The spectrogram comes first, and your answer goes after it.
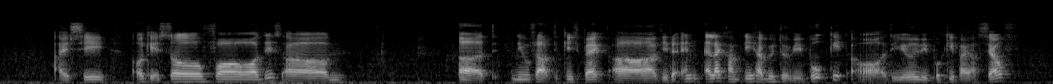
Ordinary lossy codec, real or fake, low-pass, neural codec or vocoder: none; real; 7.2 kHz; none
